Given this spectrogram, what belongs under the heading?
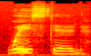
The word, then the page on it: wasted: American English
